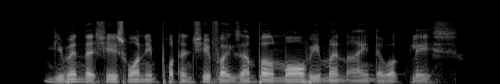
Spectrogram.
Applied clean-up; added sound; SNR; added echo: none; none; none; none.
